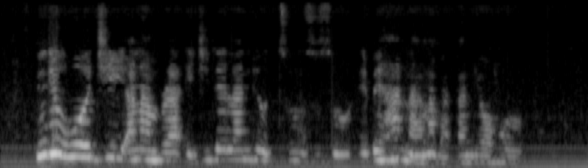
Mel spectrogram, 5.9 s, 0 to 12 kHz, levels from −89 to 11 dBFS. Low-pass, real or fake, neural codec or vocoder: 10.8 kHz; real; none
